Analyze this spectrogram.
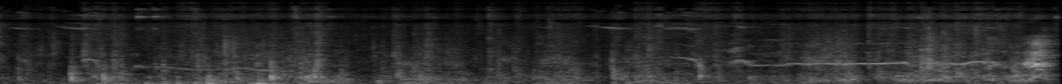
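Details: Mini Goldendoodle puppies playing with boxes, chasing and rolling around together; thin whining whimpers with a long wavering high whine near the end, over rustling, thumps and a steady electrical hum.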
